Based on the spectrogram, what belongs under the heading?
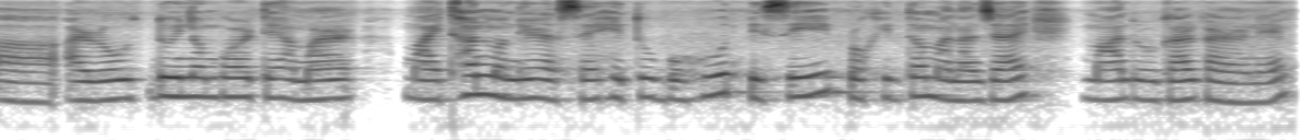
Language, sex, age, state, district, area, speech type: Assamese, female, 18-30, Assam, Sonitpur, rural, spontaneous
